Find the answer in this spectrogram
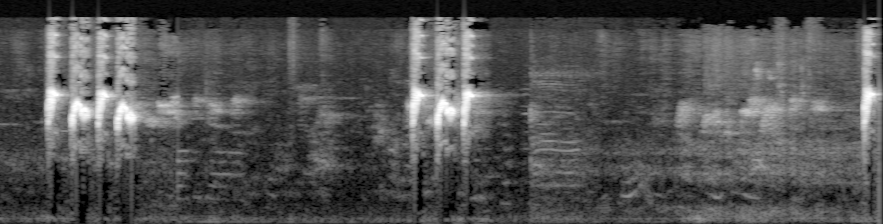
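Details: Female sooty-headed bulbul in breeding condition calling to a male: short bursts of three or four bright, clipped chirps, repeated about every three and a half seconds, with quiet gaps and a soft warble between bursts.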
